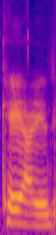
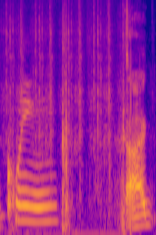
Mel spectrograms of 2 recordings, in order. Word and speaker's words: Qing: right it's q-i-n-g not k-i-n-g and I'll be people up they be calling me Queen you know it's just like damn but it is pronounced King and that even comes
